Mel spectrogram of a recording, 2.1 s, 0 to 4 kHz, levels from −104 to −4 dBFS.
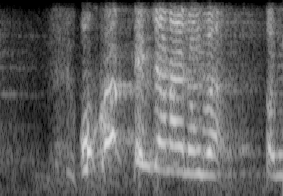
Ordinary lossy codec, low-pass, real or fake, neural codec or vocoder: Opus, 16 kbps; 3.6 kHz; real; none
